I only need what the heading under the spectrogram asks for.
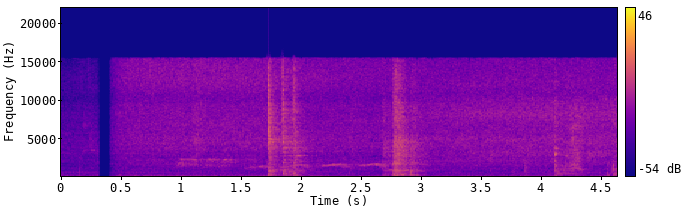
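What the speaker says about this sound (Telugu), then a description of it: "ఉల్లిపాయలు వేగిపోయి కదా" Onions frying in a pan with curry leaves, a steady sizzling hiss with a few brief stirring scrapes, fairly quiet and close, with no talking.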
